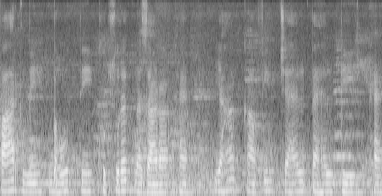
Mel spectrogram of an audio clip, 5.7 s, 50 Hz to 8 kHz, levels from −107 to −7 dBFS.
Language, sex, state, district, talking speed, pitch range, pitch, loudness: Hindi, male, Chhattisgarh, Raipur, 135 wpm, 125-140 Hz, 130 Hz, -20 LUFS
